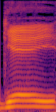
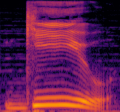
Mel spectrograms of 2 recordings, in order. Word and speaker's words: Guiu: So it's not Marc Gay anymore. It's not Guiu. It's not whatever we were pronouncing for ever since we've been linked with him. Many people don't know how to pronounce his name, including me. Now he's telling you exactly how to pronounce it. It's Guiu. Guiu.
